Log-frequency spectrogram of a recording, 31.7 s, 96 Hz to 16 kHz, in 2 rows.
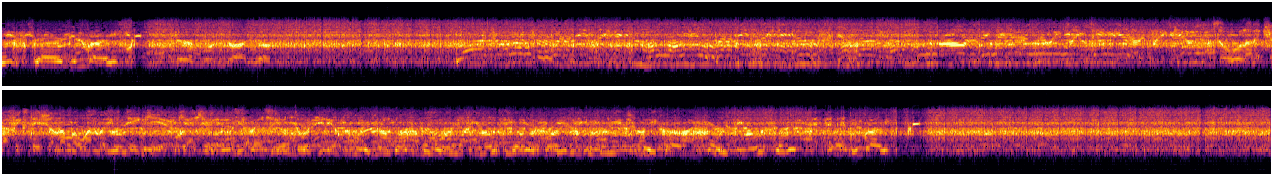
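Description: Uniden Bearcat 980SSB CB radio receiving long-distance stations on channel 38 lower sideband (27.385 MHz): continuous single-sideband voices with band noise, thin and narrow in tone, from the radio's speaker.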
